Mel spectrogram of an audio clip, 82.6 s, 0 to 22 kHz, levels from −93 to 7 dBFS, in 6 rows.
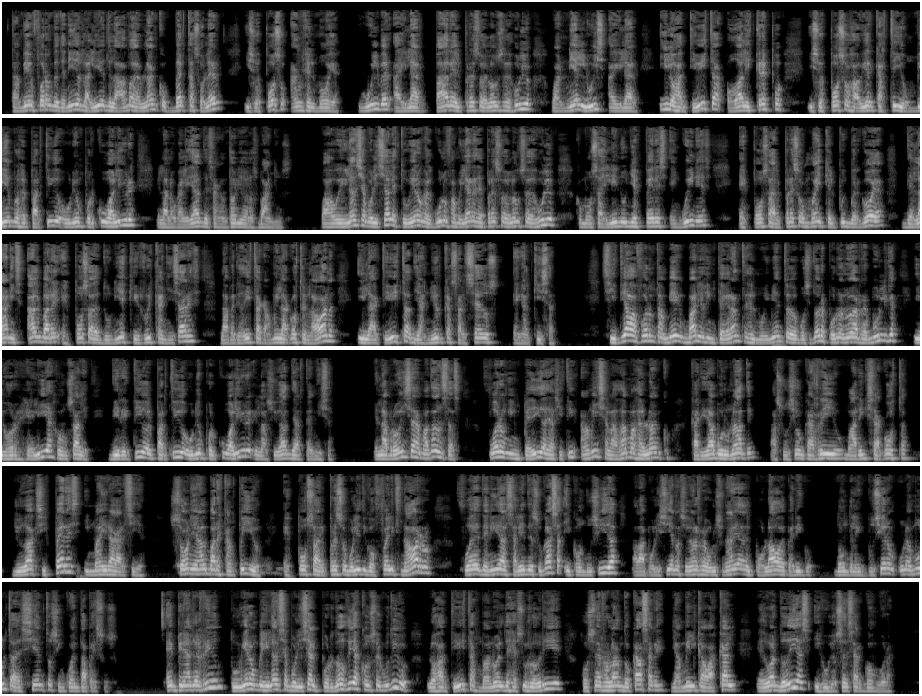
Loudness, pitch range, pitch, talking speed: -25 LUFS, 130-160 Hz, 140 Hz, 160 wpm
